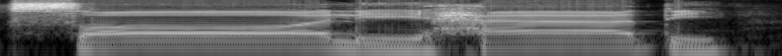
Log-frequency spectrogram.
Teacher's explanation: সাদ খারা জবর স, লাম জের লি, হা খারা জবর হা, তা জের তি, সালিহাতি। হার উপরে খারা জবর আছে, তাই উপরের দিকে ধাবিত করে এই হা হরফকে এক আলিফ টেনেই পড়ব।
